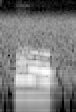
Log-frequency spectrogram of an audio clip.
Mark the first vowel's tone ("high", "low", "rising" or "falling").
low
